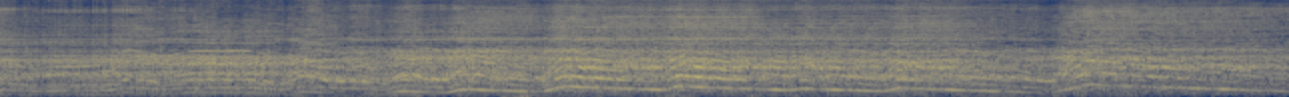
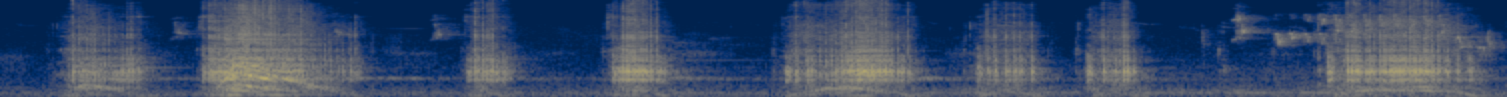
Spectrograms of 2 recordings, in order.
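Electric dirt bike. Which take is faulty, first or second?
second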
